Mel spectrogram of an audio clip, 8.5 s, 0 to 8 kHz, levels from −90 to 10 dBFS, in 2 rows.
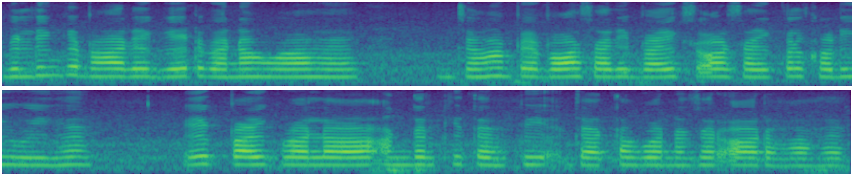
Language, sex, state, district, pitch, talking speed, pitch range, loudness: Hindi, female, Chandigarh, Chandigarh, 235 Hz, 220 wpm, 230-240 Hz, -17 LUFS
